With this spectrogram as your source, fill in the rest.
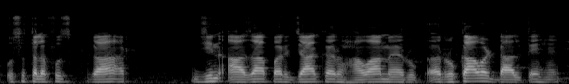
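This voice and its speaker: Halting man teaching a phonetics lesson. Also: medium pitch, level tone. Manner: halting, self-correcting, mixes English terms. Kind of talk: spoken lecture on phonetics.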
